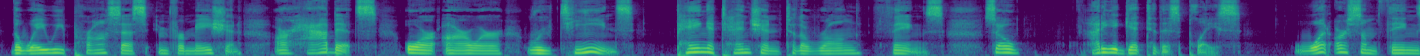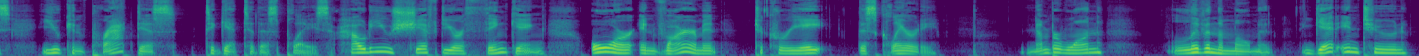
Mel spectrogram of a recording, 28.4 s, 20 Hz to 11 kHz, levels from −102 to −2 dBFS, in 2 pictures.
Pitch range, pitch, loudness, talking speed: 130-165 Hz, 140 Hz, -29 LUFS, 120 wpm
